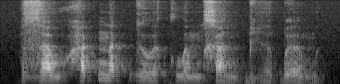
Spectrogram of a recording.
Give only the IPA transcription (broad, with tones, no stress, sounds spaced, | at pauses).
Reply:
z a˧ w h a˦˥ k̚ n a˦˥ k̚ z u˨˦ ə̯ k w ə˧ m x a˧˩ n ɓ i̤˨˩ ə̯ ɓ əː˧˩˨ m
